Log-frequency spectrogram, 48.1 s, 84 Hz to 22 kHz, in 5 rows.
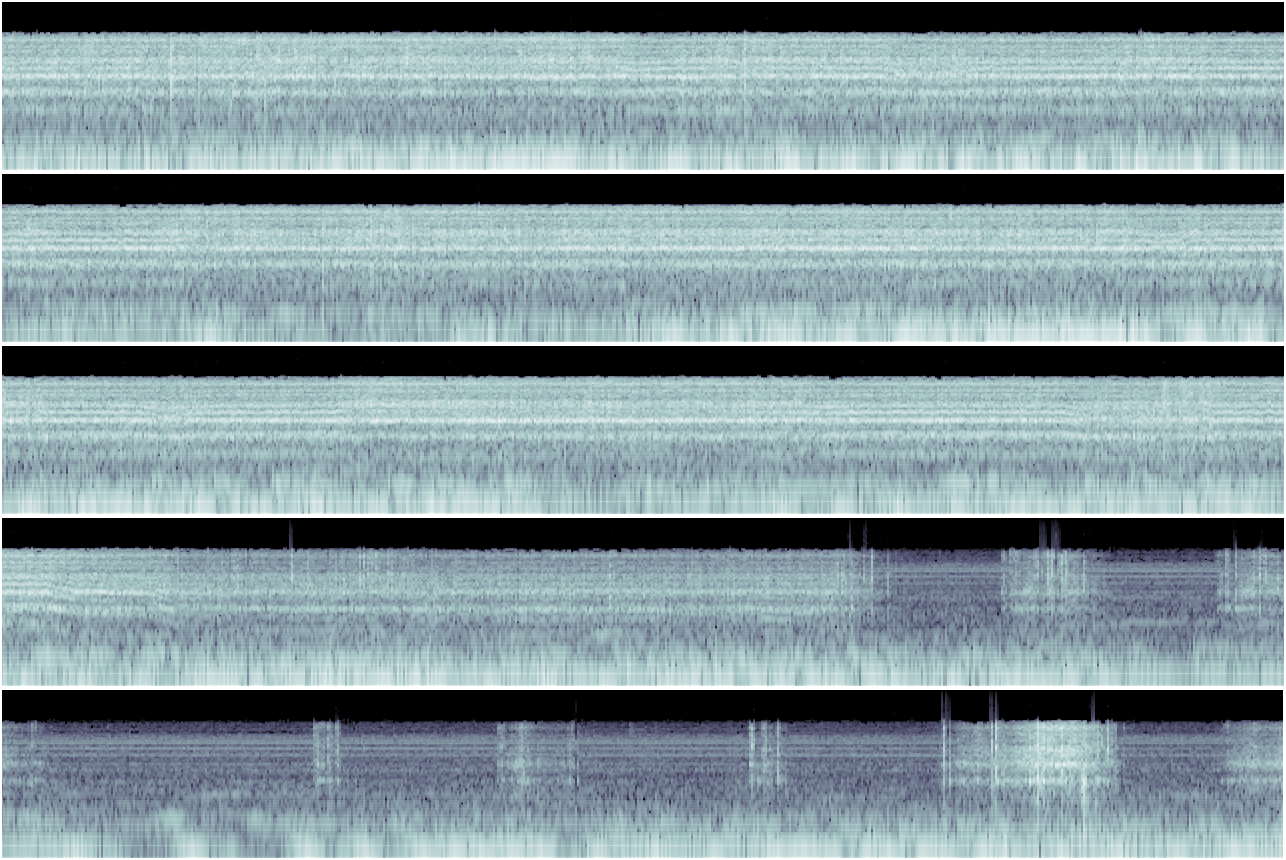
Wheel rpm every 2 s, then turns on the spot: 160, 160, 160, 160, 160, 160, 160, 160, 160, 160, 160, 160, 160, 160, 150, 80, 70, 50, 10, 10, 0, 0, 0, 10.
none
